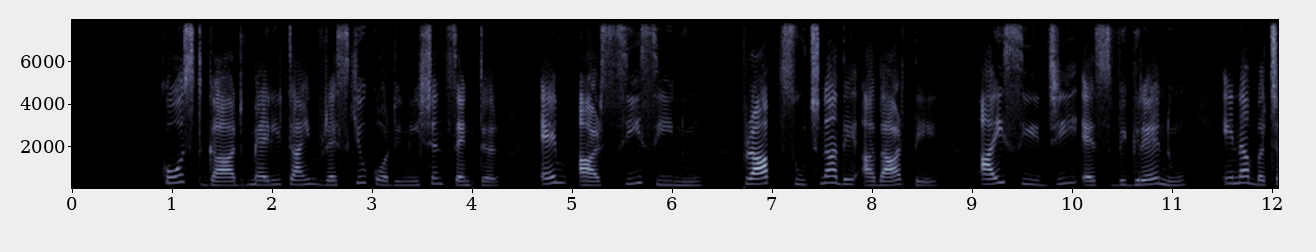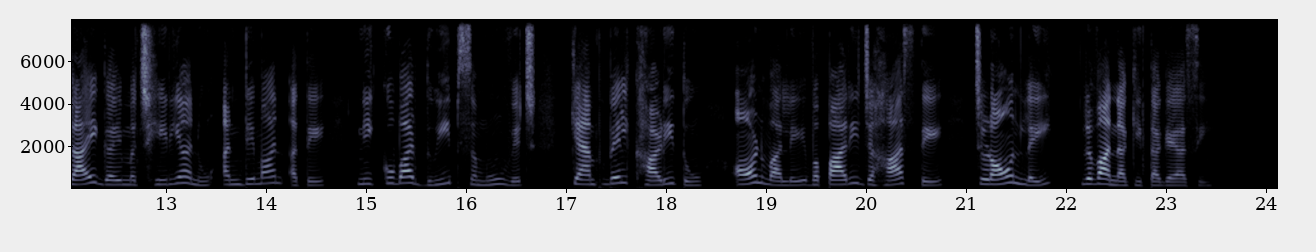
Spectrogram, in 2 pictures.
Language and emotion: Punjabi, neutral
